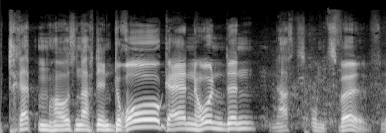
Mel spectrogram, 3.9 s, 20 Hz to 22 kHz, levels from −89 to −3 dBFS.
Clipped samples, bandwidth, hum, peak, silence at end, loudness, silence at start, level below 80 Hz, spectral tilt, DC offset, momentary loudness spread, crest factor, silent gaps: under 0.1%; 15.5 kHz; none; 0 dBFS; 0 s; -15 LUFS; 0.1 s; -48 dBFS; -5 dB/octave; under 0.1%; 13 LU; 16 dB; none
